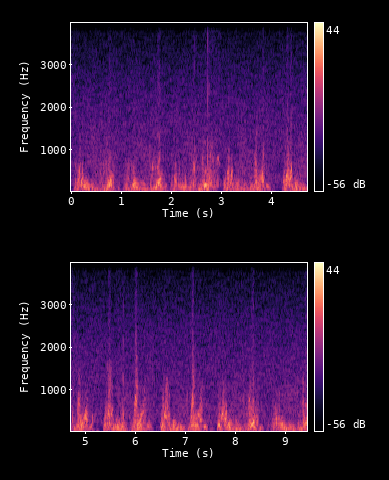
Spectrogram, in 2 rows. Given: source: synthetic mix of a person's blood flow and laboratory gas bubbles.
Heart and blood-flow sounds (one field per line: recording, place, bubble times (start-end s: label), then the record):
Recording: Doppler ultrasound of blood flow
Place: precordium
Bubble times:
2.26-2.33 s: bubbles
2.38-2.54 s: bubbles
2.71-3.00 s: bubbles
4.72-4.80 s: bubbles
5.13-5.18 s: bubbles
5.44-5.56 s: bubbles
5.62-5.84 s: bubbles
From the record:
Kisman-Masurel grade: 222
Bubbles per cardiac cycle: several, 3 to 8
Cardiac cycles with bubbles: 10 to 50%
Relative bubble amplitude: moderate (0.250 to 0.450)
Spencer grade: 2 (many but less than half of the cardiac periods contain bubble signals, singularly or in groups)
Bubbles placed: only in the low amplitude regions of the cardiac cycle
